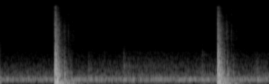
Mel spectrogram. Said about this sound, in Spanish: El golpeteo se mantuvo por diez minutos, subiendo su intensidad hasta que, antes de detenerse por completo, sentí que quien sea que lo hacía derribaría la puerta.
